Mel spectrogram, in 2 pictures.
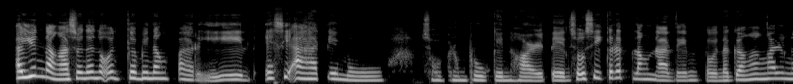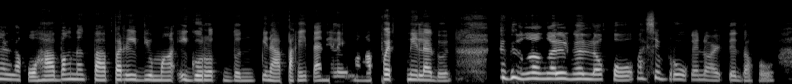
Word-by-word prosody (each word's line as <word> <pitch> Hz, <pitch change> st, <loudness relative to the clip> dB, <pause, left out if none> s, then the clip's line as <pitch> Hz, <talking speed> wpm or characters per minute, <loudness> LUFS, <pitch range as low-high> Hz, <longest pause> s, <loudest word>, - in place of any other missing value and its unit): Ayun 360 Hz, +5 st, +8 dB
na 305 Hz, -8 st, +5 dB
nga, 235 Hz, -, +7 dB
so 280 Hz, +4 st, +3 dB
nanood 285 Hz, -1 st, +1 dB
kami 280 Hz, -2 st, +3 dB
ng 275 Hz, -1 st, +1 dB
parade. 215 Hz, -3 st, -2 dB, 0.2 s
Eh, 285 Hz, -, +2 dB
si 330 Hz, +1 st, -1 dB
ate 260 Hz, -2 st, +2 dB
mo 190 Hz, -3 st, -3 dB, 0.3 s
sobrang 195 Hz, -1 st, -6 dB
brokenhearted. 185 Hz, -2 st, -2 dB
So, 250 Hz, +4 st, +2 dB
secret 300 Hz, +2 st, -1 dB
lang 245 Hz, -1 st, -1 dB
natin 190 Hz, -2 st, -3 dB
'to. 175 Hz, -2 st, -5 dB
Nag-ngangangalngal 245 Hz, +7 st, -1 dB, 0.2 s
ako 180 Hz, -, +2 dB
habang 210 Hz, +4 st, +2 dB
nagpa-parade 220 Hz, -1 st, +1 dB
'yung 205 Hz, -2 st, 0 dB
mga 195 Hz, 0 st, -2 dB
Igorot 205 Hz, -1 st, +1 dB
dun, 175 Hz, 0 st, -7 dB
pinapakita 190 Hz, -1 st, -2 dB
nila 190 Hz, 0 st, -6 dB
'yung 185 Hz, 0 st, -13 dB
mga 175 Hz, -, -2 dB
pwet 235 Hz, -1 st, +3 dB
nila 215 Hz, -2 st, +3 dB
dun, 170 Hz, 0 st, -6 dB, 0.5 s
nag 315 Hz, -2 st, 0 dB
nagngangalngal 260 Hz, -2 st, +4 dB
ako 215 Hz, -3 st, -3 dB, 0.2 s
kasi 270 Hz, +4 st, -5 dB
brokenhearted 220 Hz, -7 st, -6 dB
ako. 185 Hz, -, -11 dB
215 Hz, 150 wpm, -23 LUFS, 190-260 Hz, 0.5 s, Ayun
